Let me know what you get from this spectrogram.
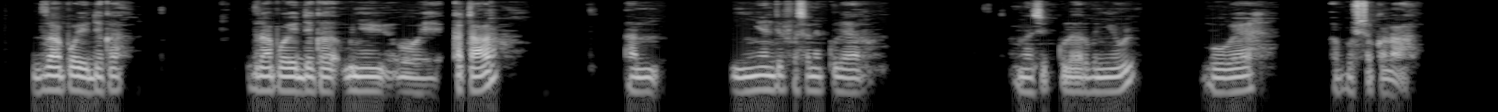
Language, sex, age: Wolof, male, 25-35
